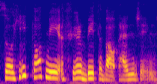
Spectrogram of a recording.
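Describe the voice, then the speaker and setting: A woman with an Italian accent, medium pitch and ordinary pitch variation, at a moderate pace. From Italy, Sardinia. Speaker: motorsport aerodynamicist. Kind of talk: interview.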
